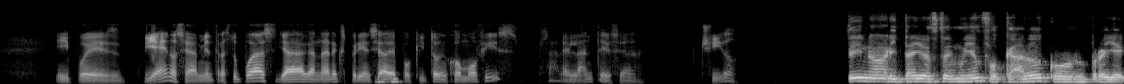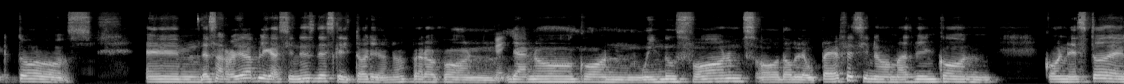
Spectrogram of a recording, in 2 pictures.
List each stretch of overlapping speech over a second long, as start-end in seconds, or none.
none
